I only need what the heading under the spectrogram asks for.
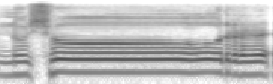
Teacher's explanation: সুতে তিন আলিফ টান দিতে হবে আর রতে জম দিতে হবে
